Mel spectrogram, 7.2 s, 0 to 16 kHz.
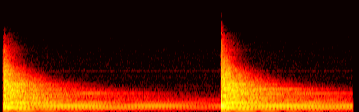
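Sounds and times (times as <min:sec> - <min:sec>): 
timpani slow deep notes: 0:00.1 - 0:07.1.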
